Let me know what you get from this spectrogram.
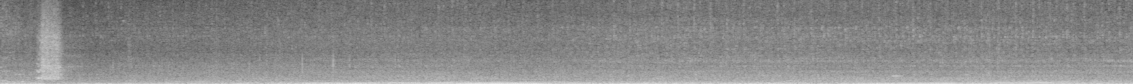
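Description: A large American car's engine running at low speed as the car rolls slowly past, with a low rumble that swells about four to five seconds in and again near nine seconds. A short hiss comes about half a second in.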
